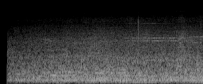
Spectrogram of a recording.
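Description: Outdoor ambient noise with a steady low mechanical hum, as from an engine running nearby.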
